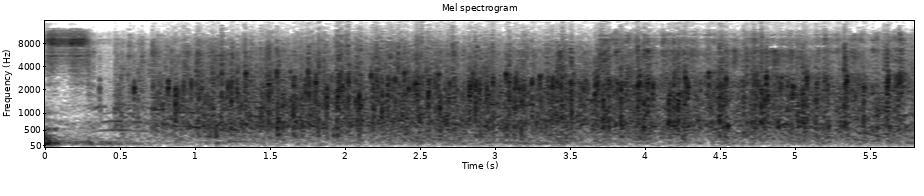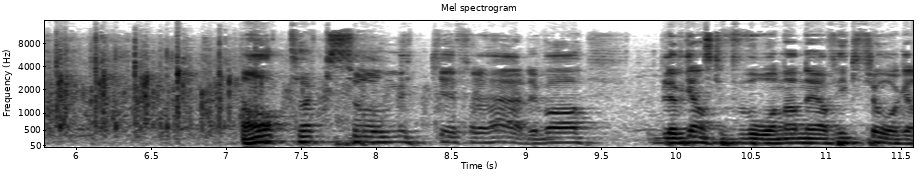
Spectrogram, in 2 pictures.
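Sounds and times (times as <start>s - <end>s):
audience applause: 0.0s - 9.1s
speech: 7.1s - 11.5s.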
